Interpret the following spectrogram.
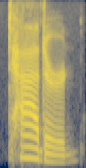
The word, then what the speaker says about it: tattered: Tattered. The two T's make a D, like fettered and butter.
